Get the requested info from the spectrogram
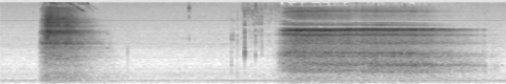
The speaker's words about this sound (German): Schließe deine Augen, atme tief durch die Nase ein und hörbar durch den Mund aus. Lasse den Atem fließen.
